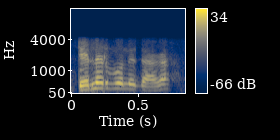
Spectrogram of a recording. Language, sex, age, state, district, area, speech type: Marathi, male, 18-30, Maharashtra, Hingoli, urban, conversation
